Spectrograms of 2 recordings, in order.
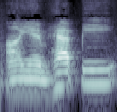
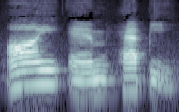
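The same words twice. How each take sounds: First: Said in the usual way. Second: Slow, word by word; slow model. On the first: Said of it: "천천히". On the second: Shown as a demonstration. Teacher modelling "I am happy" for repetition, slowly. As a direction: space out each word for a learner. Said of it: "천천히. 자, 해볼게요".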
